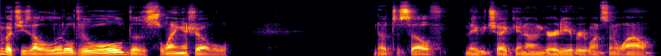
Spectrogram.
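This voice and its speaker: With a natural voice on the low side, a man acts out a scripted romance as a loving, goofy boyfriend anxious about popping the question, rambling on and earnestly chiding himself.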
